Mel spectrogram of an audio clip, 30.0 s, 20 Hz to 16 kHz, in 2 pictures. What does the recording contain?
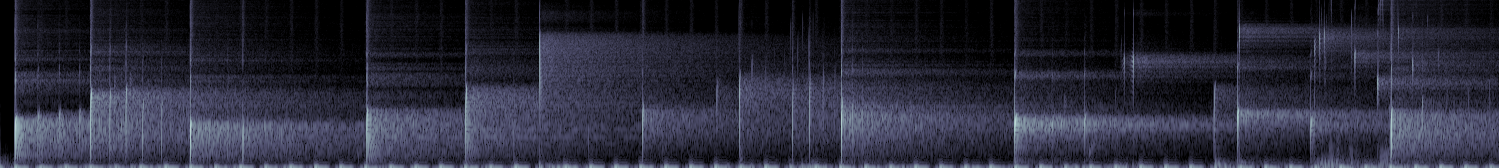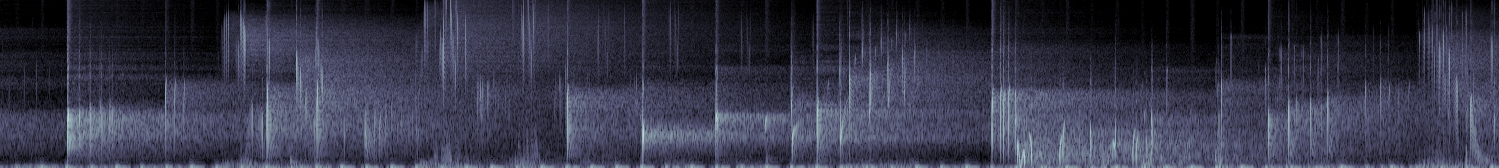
Soundscapes > Synthetic / Artificial
Blip Blop Reverb and Echoes #004
blip, echo, bounce, delay, torso, torso-s4, blop, drop, reverb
